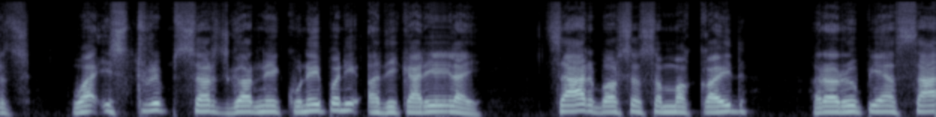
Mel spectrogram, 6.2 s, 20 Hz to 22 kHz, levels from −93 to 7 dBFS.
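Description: At 2.91 s the speech hangs briefly in a short stall from a late packet, lasting until about 3.02 s. The packet due at that moment arrived late, the jitter buffer drained, and the receiver filled the gap by stretching the last sound for 86 ms before resuming at the same point. Nothing is lost, but the held sound is audibly drawn out with a slight buzz or dip, and everything after it runs 86 ms later.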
